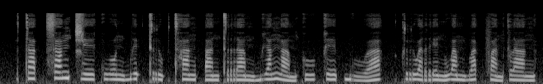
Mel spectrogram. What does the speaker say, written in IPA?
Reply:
ta˦˥k̚sa˥˩ŋt͡ɕeː˧kwo˧n be˦˥ʔtru˨˩ʔtʰa˧ŋ ʔa˧ntra˧m bi˦˥a̯ŋa˩˦m kuː˦˥keː˦˥p̚bu˩˦a̯ | kru˨˩a̯re˩˦nwa˧m ba˦˥k̚fa˩˦nkla˧ŋ

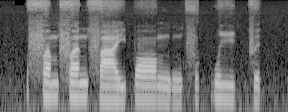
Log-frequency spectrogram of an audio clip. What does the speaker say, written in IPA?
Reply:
fɐ˥mfɐ˥n faː˧jpɔː˧ŋɪ˨ŋ fʊ˨˥k̚wiː˧k̚fɪ˧k̚

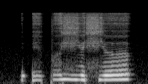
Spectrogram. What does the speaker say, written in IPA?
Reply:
ʔe̤pə̤ vʲɘfʲə

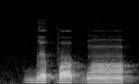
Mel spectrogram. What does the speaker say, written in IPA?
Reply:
ɡ͡bə˦ pɔ˧ɡ͡bɔ̃˧

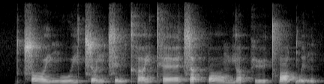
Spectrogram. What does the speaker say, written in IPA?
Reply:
t͡sɔː˨jŋuː˨j t͡sɵ˧nt͡sɪ˨˩ŋkʰɐ˧j t̪ʰɛː˨t͡sɐ˥k̚ pɔː˨m jɐ˨˥p̚hyː˧t̪ʰɔː˥t̚ wɪ˨˩ŋ

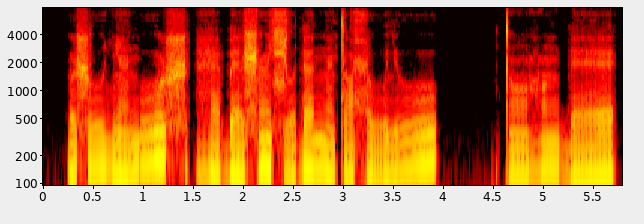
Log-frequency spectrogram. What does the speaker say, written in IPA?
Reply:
ʊʂuːʎæ̃ŋuːʂ | ɦæɓɛʂə̃ː ɕʊɗɜ næ̃tɒħuːlʲuː | tɔ̃ɦɔ̃ŋ ɡ͡bɛ

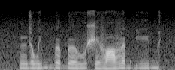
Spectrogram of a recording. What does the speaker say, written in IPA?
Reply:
ndɵwib ɓɵ ɓɵ vuʃevɑ vɛbɠib

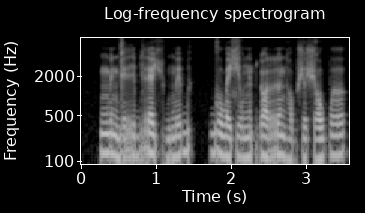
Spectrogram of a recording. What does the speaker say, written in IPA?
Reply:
ŋ͡mʏnɡerib rɛçʏbŋ͡meb | ɡowɛɕewnẽp ɗɔ ronɦɔbʃɤ ʃɔwpɤ

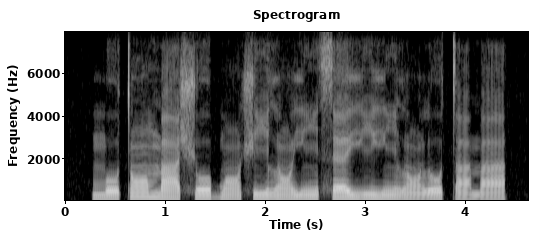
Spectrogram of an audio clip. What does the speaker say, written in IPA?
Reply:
mo˧tɔ̃˦ma˧ ʃo˧bɔ̃˨ʃi˧ lɔ̃˧jĩ˧sɛ˦ ji˦jĩ˧ lɔ̃˨lo˧ ta˨ma˧

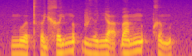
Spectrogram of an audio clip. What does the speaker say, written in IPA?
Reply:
mu˧˩ə̯t̪ʰə̰˧˨jxə˨˦j ŋə˦˥p̚vi̤˨˩ə̯ɲa̰ː˧˨ ɓa˨˦m ŋə˦˥p̚xə˧˩˨m

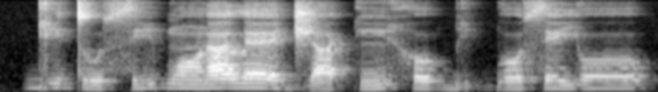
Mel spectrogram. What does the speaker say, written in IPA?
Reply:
ɡi˧tu˨ si˨˦bɔ̃˧ ɾa˦lɛ˦˨ d͡ʒa˨kĩ˨˦ ho˧ɡ͡bi˨ ɡ͡bo˧se˦ jo˦

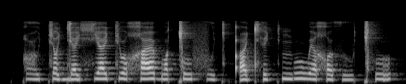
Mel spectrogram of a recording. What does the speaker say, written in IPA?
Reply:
qo̤cɒɟæ çæcu χæbɒǀu fo̤cqʼecʰec ŋuweχoθ ṳǀʰu

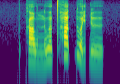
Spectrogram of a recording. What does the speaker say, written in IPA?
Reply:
ka˨˩wnu˧ə̯t̪ʰa˦˥t̚ və̰˧˨jɗɨ˨˩

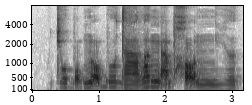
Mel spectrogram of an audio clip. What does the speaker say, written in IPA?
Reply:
co˧bɔ̰˥˧bnɔ̰˥ bo˥da˧ lˠɘ˥ŋa̰˥bχɔ̰˥˧ nːi˧ə̯

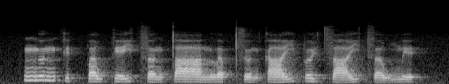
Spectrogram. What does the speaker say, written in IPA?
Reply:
ŋɵ˥nkɪ˨k̚ pɐ˨wke˨˥jt͡sɐ˨˩ŋ t̪aː˨˩n lɐ˨p̚ t͡sɵ˨˩nkaː˨˥jpɵ˧ɥ t͡saː˨˥jt͡sɐ˨˧wmɪ˧k̚

